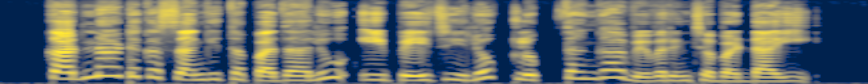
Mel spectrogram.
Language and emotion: Telugu, neutral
